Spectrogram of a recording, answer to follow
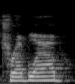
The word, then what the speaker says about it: Treblab: uh right here you can see it it's pronounced treblab which i think is kind of interesting because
